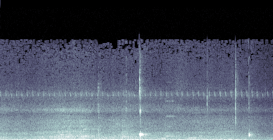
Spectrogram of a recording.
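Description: A metal spoon spreads thick sauce over a semolina pizza base in a non-stick frying pan: soft scraping and smearing, with a sharp tap of the spoon about three seconds in and a lighter one near the end. A steady low hum runs underneath.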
